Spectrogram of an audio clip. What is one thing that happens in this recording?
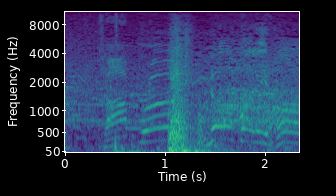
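A body slams heavily onto a wrestling mat with a loud thud.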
